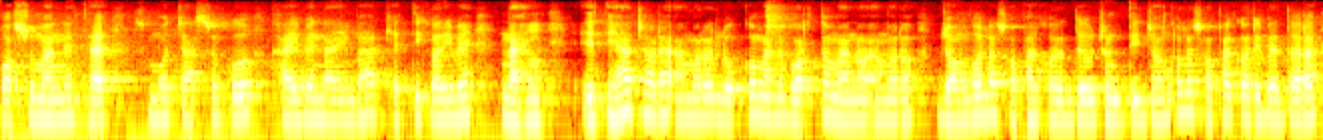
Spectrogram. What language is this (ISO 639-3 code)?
ori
